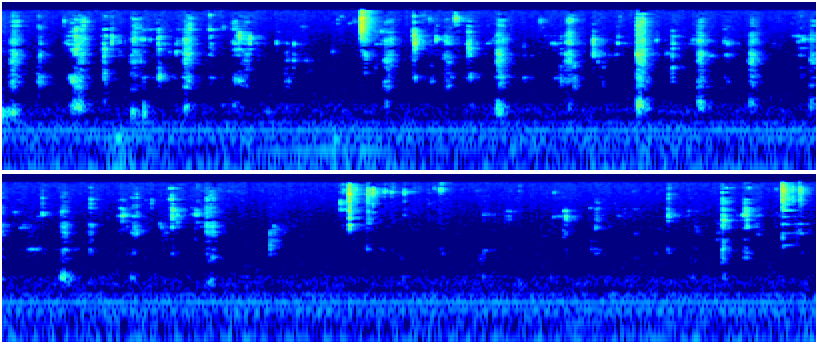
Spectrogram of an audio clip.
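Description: Faint chewing and wet mouth sounds of a person eating, made up of small irregular clicks several times a second.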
